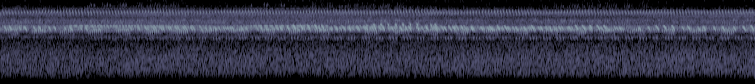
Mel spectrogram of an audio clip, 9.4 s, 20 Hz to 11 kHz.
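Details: Crickets, including bell crickets, recorded in Narita, Chiba Prefecture, Japan, on a TASCAM Portacapture X8: a dense chorus of high, shimmering trills and pulsed chirps layered over one another, with steady insect hiss above.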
